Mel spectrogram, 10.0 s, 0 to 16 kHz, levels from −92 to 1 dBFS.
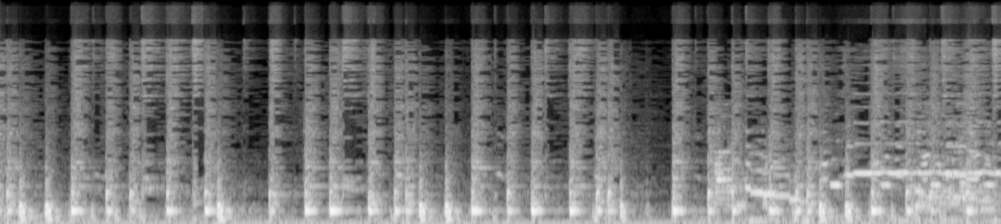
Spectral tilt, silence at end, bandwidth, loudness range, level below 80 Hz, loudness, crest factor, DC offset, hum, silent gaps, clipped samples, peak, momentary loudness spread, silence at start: -6 dB/octave; 0 s; 15 kHz; 3 LU; -22 dBFS; -13 LUFS; 12 dB; 4%; none; none; 0.4%; 0 dBFS; 6 LU; 0 s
